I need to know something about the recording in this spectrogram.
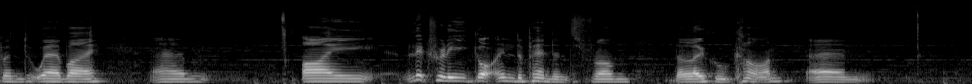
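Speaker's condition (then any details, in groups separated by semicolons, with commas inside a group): Cerebral palsy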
